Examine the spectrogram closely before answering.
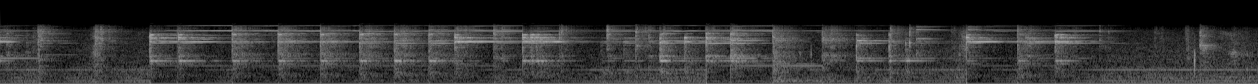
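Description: Farrier's hammer striking a horseshoe on an anvil: a quick, uneven run of ringing blows, several a second, stopping near the end.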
